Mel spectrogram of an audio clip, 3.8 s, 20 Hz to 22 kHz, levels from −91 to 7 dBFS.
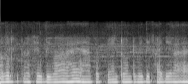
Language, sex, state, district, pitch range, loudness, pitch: Hindi, male, Maharashtra, Mumbai Suburban, 130-135 Hz, -14 LUFS, 130 Hz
